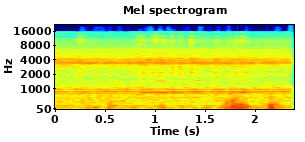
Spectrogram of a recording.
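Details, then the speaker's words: Vacuum pump evacuating a 2-ton Daikin mini split after welded contactor repair: steady, even whirring drone with constant high whine and no surging, about 15 minutes in; normal vacuum pump operation. "nobody's going to pull a vacuum on it I can I'm sure pumping some things and I can tell from the sound and then when it's done vacuuming I'm just those about here the difference"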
